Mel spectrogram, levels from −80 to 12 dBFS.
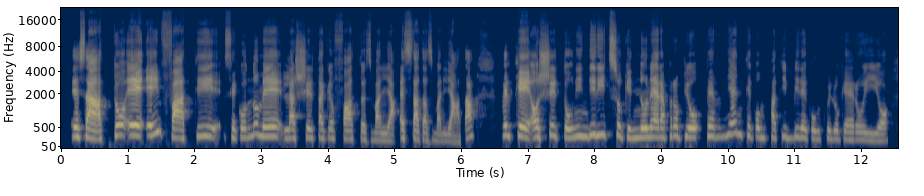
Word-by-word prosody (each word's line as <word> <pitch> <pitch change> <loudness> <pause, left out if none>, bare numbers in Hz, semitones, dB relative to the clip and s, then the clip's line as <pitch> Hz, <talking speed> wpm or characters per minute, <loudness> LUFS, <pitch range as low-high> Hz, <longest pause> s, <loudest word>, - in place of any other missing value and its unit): esatto 245 +3 +5
e 280 -1 +9
e 275 0 +5
infatti, 240 - +1
secondo 230 +5 -5
me, 255 -2 +3
la 215 +1 -1
scelta 215 0 -4
che 215 - -10
ho - - -6
fatto 195 -1 -4
è - - -6
sbaglia 165 -2 -5
è 215 - -3
stata 190 -4 -3
sbagliata, 165 +8 -5 0.4
perché 265 -3 +4
ho 230 +3 +2
scelto 235 -2 -2
un 235 - -5
indirizzo 280 +1 -2
che 225 +2 -4
non 235 +2 +1
era 235 -1 +2
proprio 235 -1 -2
per 260 -1 -3
niente 280 +2 -7
compatibile 225 0 -7
con 195 -1 -10
quello 200 -1 -9
che 190 0 -10
ero 180 0 -8
io. 165 -1 -7
230 Hz, 160 wpm, -23 LUFS, 205-255 Hz, 0.4 s, e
